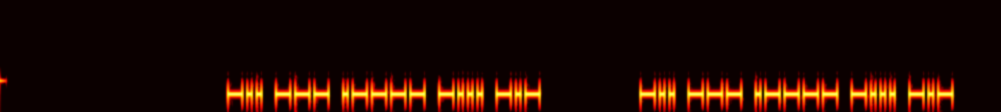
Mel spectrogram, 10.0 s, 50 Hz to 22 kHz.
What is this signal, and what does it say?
Morse code, heard as a keyed tone, about 25 wpm, 700 Hz. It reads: DO1BK DO1BK
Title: DXCC-100 Call Signs - 5 Characters - Repeated 3x - 25wpm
